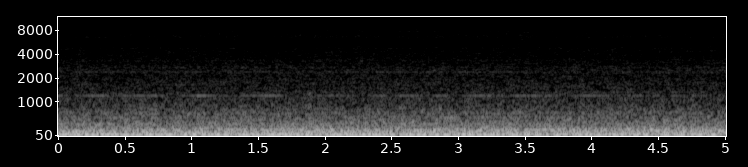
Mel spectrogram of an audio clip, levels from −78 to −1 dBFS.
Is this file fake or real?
real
